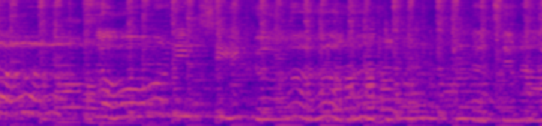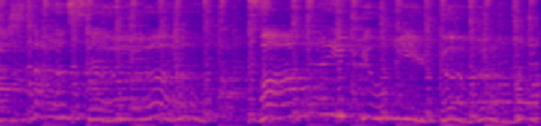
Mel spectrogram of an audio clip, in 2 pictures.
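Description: Live Romanian sârba folk dance music, amplified: a woman sings an ornamented melody into a microphone over a band keeping a fast, steady bass beat.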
